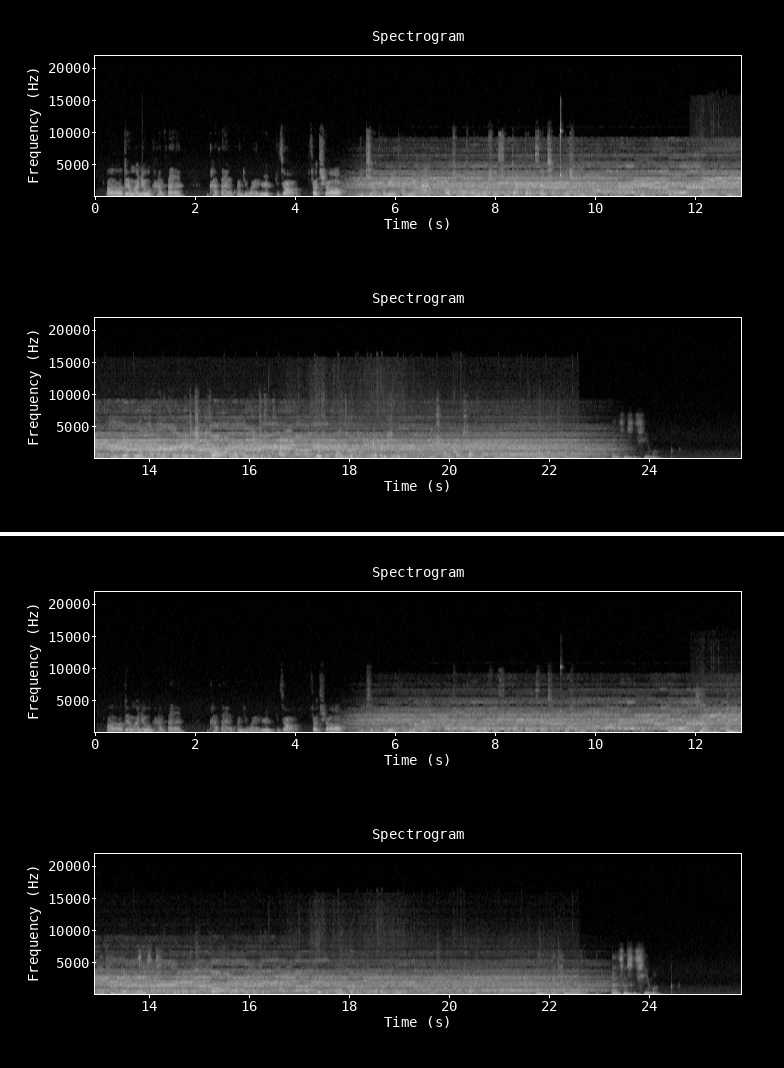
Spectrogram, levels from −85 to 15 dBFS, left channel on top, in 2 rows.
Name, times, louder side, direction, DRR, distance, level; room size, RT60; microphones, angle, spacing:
voice 1, 0.2-1.8 2.3-10.1 13.4-16.9 17.3-19.3 19.6-20.8, left 7 dB, 80° left, 0.3 m, -28 dB
sound 1, 4.7-23.4, left 5 dB, 50° left, 0.8 m, -26 dB
voice 2, 11.4-14.5 17.1-17.4 21.1-21.3 21.7-24.2, right 4 dB, 40° right, 0.3 m, -31 dB
sound 2, 11.9-22.6, left 1 dB, 20° left, 0.5 m, -41 dB
sound 3, 12.0-20.3, right 3 dB, 80° right, 0.7 m, -41 dB
2.2 x 2.1 x 2.9 m
head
